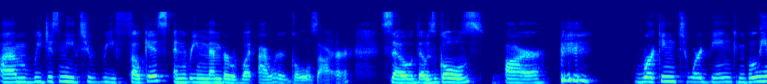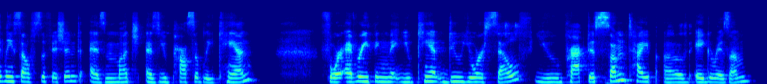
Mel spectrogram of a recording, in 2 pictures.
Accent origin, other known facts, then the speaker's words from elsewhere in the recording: Chicago, Illinois, United States; born there; I was born in Chicago.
